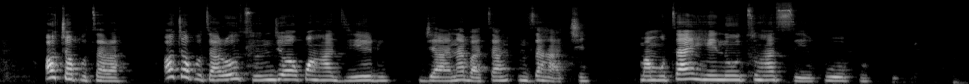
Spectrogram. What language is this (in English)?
Igbo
